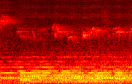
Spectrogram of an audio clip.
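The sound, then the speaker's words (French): Birds chirp and warble lightly in pine and holm oak woods a few hundred metres from the ocean, their thin calls drifting over a steady, low tonal hum that fills the background throughout. No one speaks. “Des pinèdes, des chênes verts, orchestrés par le chant des oiseaux.”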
